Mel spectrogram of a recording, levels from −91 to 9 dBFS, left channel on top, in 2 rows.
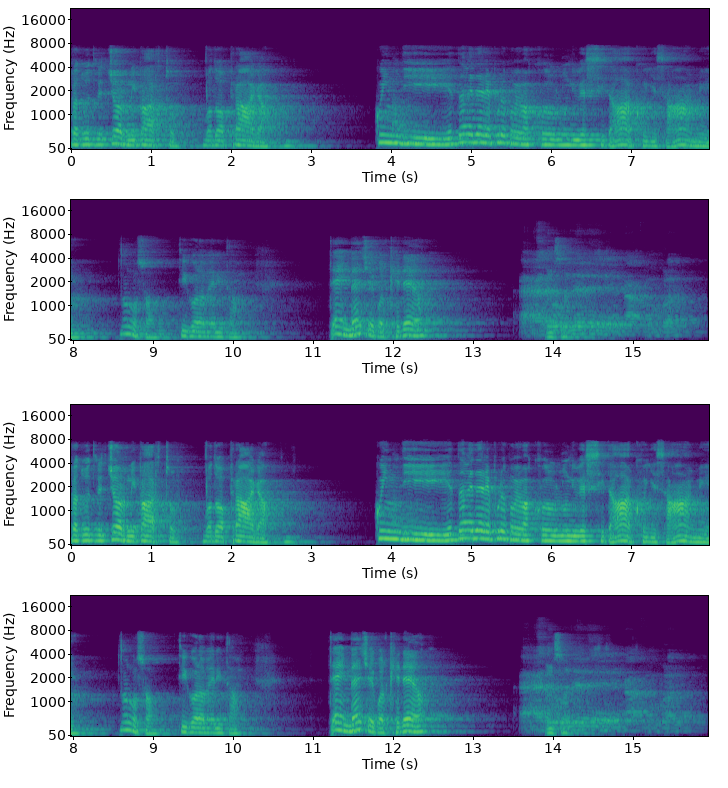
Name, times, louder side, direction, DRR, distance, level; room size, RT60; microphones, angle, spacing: voice 1, 0.0-2.8 3.8-8.1 8.6-9.1 9.3-10.5 11.2-12.5 13.9-14.2, right 3 dB, 30° right, 9 dB, 0.3 m, -22 dB
voice 2, 13.6-15.5, left 1 dB, 30° left, -13 dB, 2.4 m, -34 dB
6.5 x 4.3 x 6.6 m, 1.5 s
head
